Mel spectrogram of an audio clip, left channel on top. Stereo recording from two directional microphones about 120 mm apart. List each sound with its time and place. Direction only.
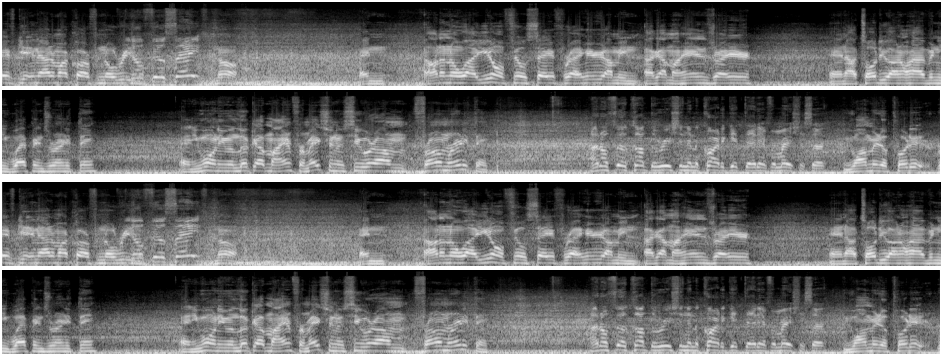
0.0 s speech: 55° right (ahead or behind)
1.3 s speech: 10° right (ahead or behind)
4.2 s speech: 60° right (ahead or behind); by 6.1 s 40° right (ahead or behind)
6.1 s speech: 55° right (ahead or behind)
15.3 s speech: 10° right (ahead or behind)
17.8 s speech: 45° right (ahead or behind)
